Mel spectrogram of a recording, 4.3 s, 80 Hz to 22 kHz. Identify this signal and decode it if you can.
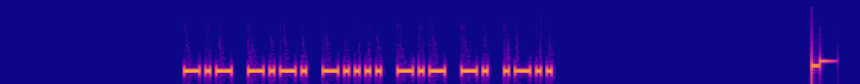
Morse code, heard as a keyed tone, about 42 wpm, 700 Hz. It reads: KC6KNL
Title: USA Call Signs - 6 Characters - 6x Character Spacing - 45wpm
